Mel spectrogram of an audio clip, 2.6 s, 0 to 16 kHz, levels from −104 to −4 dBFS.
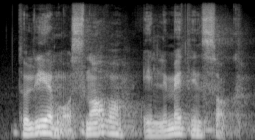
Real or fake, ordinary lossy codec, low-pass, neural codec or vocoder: fake; none; 14.4 kHz; vocoder, 44.1 kHz, 128 mel bands, Pupu-Vocoder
